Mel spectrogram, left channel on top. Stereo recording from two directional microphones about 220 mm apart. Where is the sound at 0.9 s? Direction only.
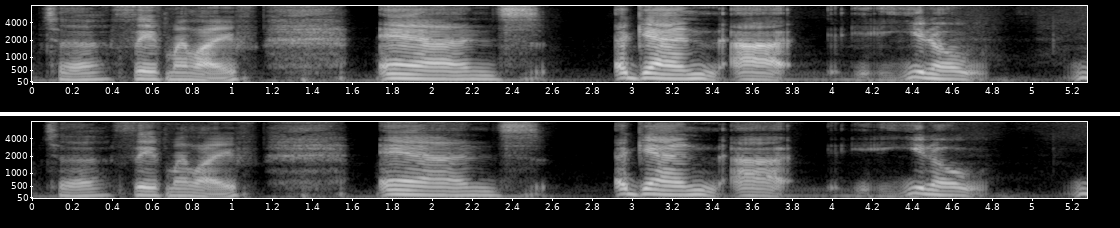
10° left (ahead or behind).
